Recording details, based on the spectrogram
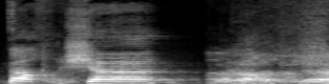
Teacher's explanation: Hendaknya seorang pembaca untuk menyempurnakan haknya huruf K mak dan sifat sifatnya. Maka dia sempurnakan sifatnya terlebih lagi sifat hamsnya. Jangan sampai huruf k ini menjadi huruf gain.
